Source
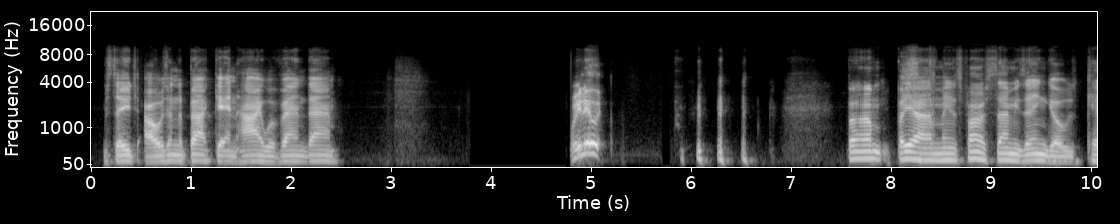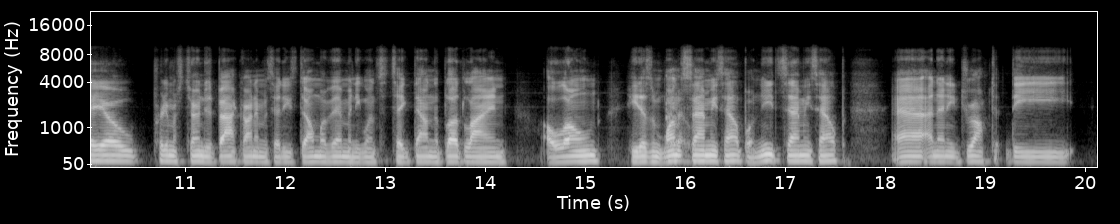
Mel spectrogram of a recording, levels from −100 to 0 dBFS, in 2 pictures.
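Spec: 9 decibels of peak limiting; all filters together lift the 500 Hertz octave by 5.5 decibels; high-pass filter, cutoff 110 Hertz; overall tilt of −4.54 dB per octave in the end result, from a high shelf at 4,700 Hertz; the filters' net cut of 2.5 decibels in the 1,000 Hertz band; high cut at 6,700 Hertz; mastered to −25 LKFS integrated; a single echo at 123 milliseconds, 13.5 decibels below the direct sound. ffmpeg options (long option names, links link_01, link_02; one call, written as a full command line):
ffmpeg -i in.wav -af "highpass=110,lowpass=6700,equalizer=frequency=500:width_type=o:gain=8,equalizer=frequency=1000:width_type=o:gain=-6.5,highshelf=frequency=4700:gain=-4,alimiter=limit=-9dB:level=0:latency=1,aecho=1:1:123:0.211,volume=-2.5dB" out.wav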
